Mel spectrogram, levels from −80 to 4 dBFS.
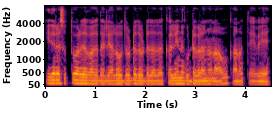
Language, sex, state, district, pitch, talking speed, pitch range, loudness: Kannada, male, Karnataka, Koppal, 105 Hz, 130 wpm, 100-110 Hz, -17 LUFS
